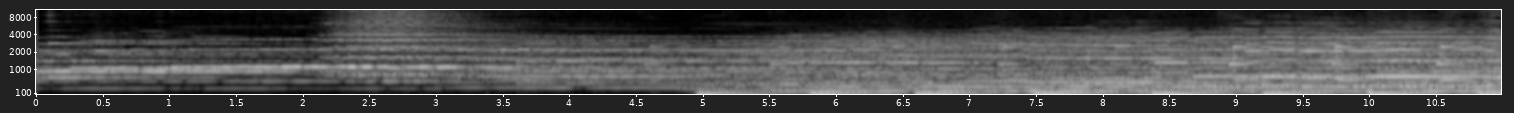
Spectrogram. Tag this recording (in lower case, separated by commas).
dance music, music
